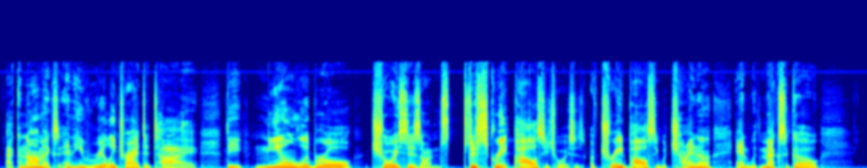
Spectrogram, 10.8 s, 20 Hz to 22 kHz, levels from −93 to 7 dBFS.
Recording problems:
none

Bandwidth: 14 kHz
